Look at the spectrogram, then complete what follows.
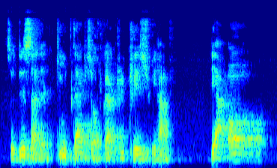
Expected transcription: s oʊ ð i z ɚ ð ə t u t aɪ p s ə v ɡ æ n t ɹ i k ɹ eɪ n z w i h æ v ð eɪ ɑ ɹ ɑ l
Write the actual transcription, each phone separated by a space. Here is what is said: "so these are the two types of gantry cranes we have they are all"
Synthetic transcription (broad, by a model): s oʊ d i s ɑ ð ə t u t aɪ p s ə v ɡ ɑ t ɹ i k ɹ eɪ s w i h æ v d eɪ ɑ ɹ ɑ l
